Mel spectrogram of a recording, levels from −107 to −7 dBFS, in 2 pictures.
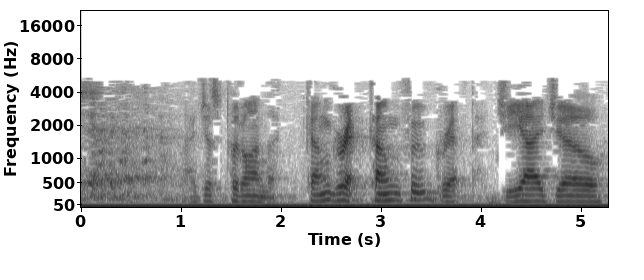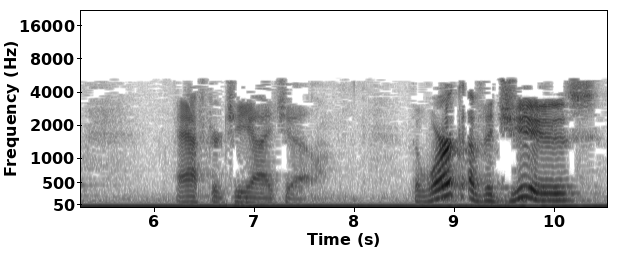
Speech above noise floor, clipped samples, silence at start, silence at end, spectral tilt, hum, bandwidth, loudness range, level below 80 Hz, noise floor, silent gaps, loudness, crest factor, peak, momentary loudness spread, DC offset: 28 dB; under 0.1%; 0 s; 0.1 s; -6.5 dB/octave; none; 5.4 kHz; 10 LU; -54 dBFS; -55 dBFS; none; -27 LUFS; 24 dB; -4 dBFS; 20 LU; 4%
